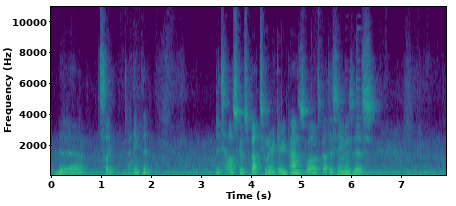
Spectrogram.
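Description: Telescope parts clack and knock as they are handled.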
